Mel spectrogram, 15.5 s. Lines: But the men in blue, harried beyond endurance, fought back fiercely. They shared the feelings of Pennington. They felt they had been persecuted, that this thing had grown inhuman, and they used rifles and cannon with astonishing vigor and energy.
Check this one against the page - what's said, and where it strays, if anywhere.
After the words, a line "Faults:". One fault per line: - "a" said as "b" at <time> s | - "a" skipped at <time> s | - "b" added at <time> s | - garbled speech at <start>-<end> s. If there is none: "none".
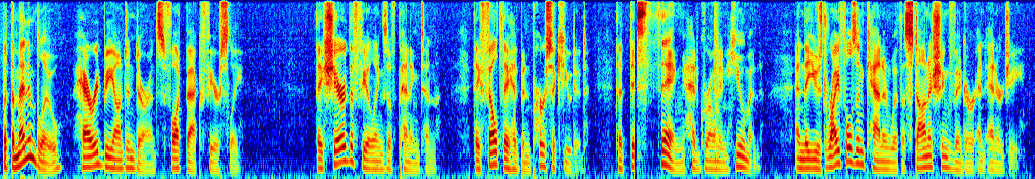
But the men in blue, harried beyond endurance, fought back fiercely. They shared the feelings of Pennington. They felt they had been persecuted, that this thing had grown inhuman, and they used rifles and cannon with astonishing vigor and energy.
Faults:
none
